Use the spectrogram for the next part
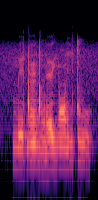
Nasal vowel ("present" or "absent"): present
